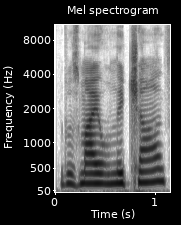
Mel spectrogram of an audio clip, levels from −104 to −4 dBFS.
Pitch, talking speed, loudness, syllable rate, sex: 200 Hz, 260 wpm, -15 LUFS, 6.5 syllables/s, female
